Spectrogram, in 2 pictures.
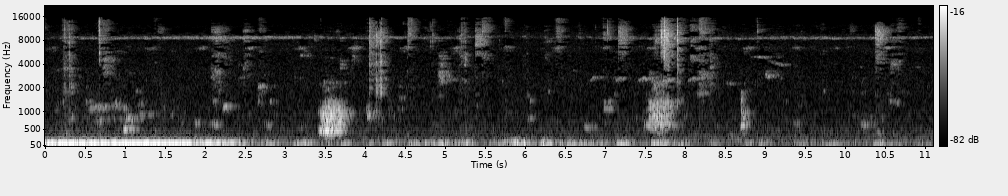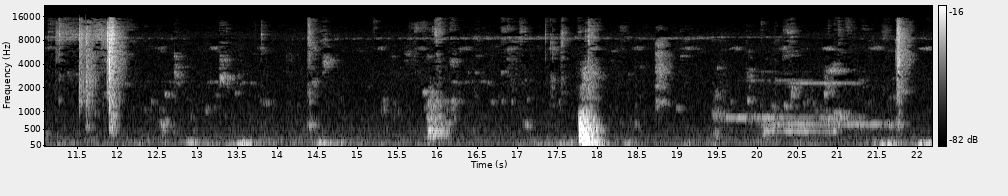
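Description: Fingers peel and tear fruit flesh with soft wet rustles.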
